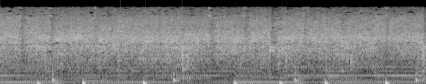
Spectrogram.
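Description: Paneer, onion and capsicum in masala sizzling steadily in a nonstick kadhai while a spatula stirs them, knocking against the pan about two to three times a second.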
